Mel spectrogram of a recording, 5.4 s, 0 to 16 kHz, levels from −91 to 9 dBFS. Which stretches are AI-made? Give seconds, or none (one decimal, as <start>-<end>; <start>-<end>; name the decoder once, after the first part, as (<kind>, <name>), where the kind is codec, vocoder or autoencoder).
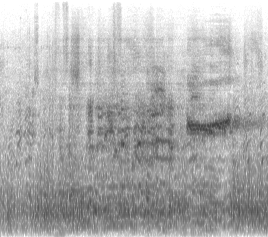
1.1-4.7 (codec, SNAC)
